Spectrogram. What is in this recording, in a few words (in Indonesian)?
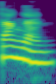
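"tangan", Indonesian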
